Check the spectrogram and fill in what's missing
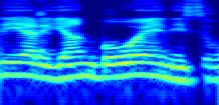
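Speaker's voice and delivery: ordinary talk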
